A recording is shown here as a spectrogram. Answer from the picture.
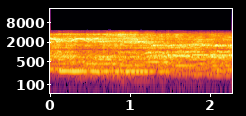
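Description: A solo voice singing long held, sliding notes into a microphone over musical accompaniment, sounding dull with no high end.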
